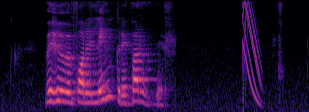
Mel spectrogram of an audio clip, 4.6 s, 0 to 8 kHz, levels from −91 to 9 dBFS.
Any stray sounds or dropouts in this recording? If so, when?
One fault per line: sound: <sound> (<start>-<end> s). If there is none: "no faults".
sound: chirp (3.6-4.0 s)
